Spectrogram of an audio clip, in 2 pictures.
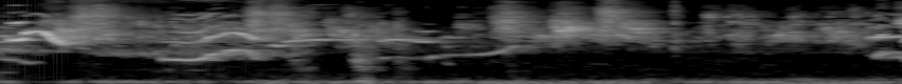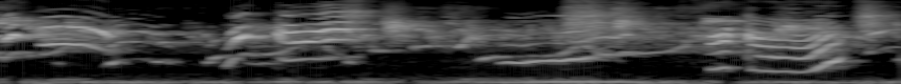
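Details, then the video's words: Talkative pet Indian ringneck parakeet chattering in a rapid run of varied whistles, squeaks and rising slurred notes over nine seconds, with a low hum underneath. "So Much Talkative Indian Ringneck Parrot"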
